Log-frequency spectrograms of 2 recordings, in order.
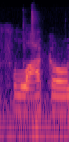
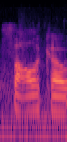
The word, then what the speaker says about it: Sulaco: I remember when Angry Joe mispronounced the Sulaco and called it the Solico or some shit.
